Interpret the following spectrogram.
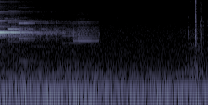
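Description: ODRVM budget action camera's power-on jingle: a short multi-note electronic chime from its small built-in speaker, loudest at the start and fading out within about two seconds. A faint click follows near the end.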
